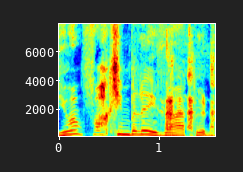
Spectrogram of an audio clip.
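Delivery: put-on seething, fuming outburst. Imagining a friend telling a partner about a refused package: imitating a friend fuming. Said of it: "I left fuming".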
